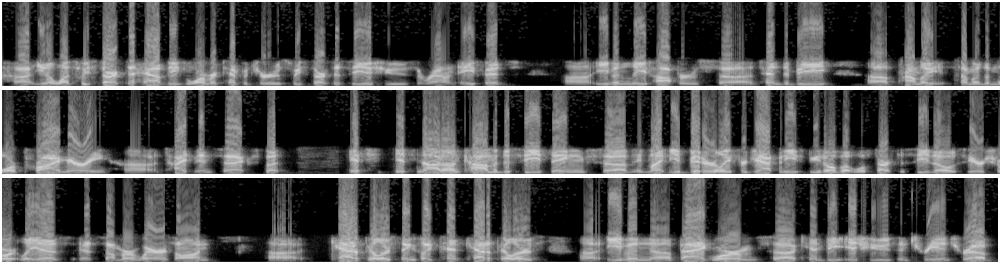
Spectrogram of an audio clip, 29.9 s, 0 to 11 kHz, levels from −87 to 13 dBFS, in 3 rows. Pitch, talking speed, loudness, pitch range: 115 Hz, 170 wpm, -7 LUFS, 110-125 Hz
